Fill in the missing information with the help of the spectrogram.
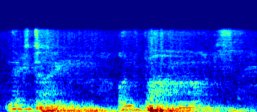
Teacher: anything he says, whether it's a vowel or a consonant, has this rumble at the end of the sound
